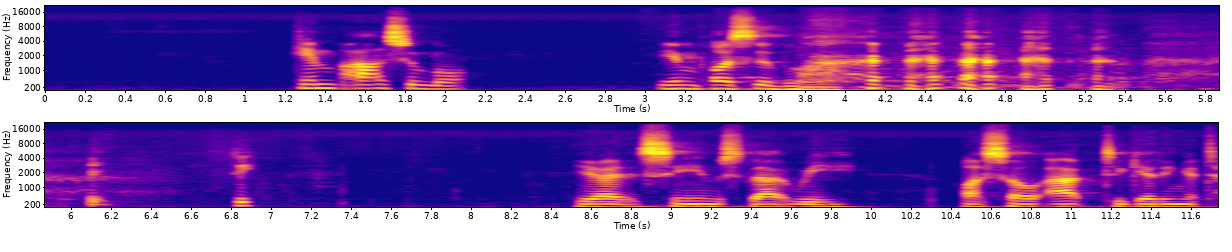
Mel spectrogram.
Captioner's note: laughs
